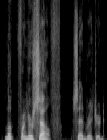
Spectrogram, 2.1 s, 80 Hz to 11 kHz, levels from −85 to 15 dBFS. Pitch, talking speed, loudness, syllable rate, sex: 150 Hz, 140 wpm, -19 LUFS, 4.1 syllables/s, male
